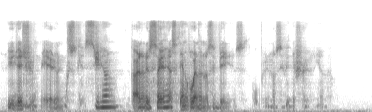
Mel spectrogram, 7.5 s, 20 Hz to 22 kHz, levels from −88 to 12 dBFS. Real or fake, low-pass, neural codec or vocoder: fake; 9.9 kHz; autoencoder, 22.05 kHz, a latent of 192 numbers a frame, VITS, trained on many speakers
